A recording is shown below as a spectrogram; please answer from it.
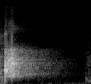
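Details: Five-month-old Belgian Malinois puppy during a training session: a single sharp bark that quickly fades into a short ringing tail, with quiet after.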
